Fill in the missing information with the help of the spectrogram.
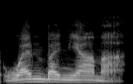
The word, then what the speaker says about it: Wembanyama: Oh yeah, Victor Wembanyama.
